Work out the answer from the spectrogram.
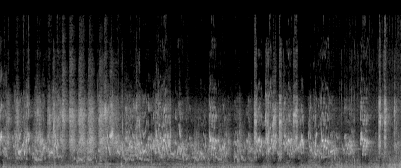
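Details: Playful caged budgies keep up dense, nonstop chatter: grating squawks, quick chirps and warbled twitters layered from many birds, fairly even in loudness throughout.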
